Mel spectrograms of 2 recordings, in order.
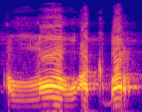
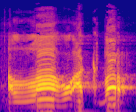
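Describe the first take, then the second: Both takes have the same delivery.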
